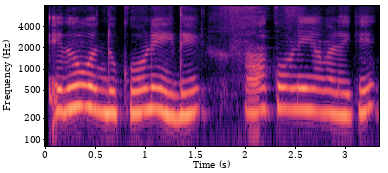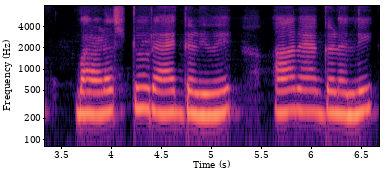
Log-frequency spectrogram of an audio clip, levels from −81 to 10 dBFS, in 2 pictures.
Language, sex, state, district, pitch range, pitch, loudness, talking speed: Kannada, female, Karnataka, Bidar, 240-265 Hz, 250 Hz, -17 LUFS, 125 wpm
